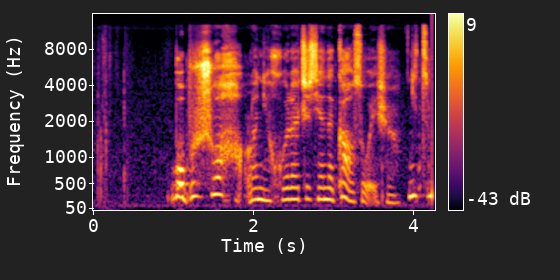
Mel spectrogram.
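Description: A woman speaks softly and reproachfully up close.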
